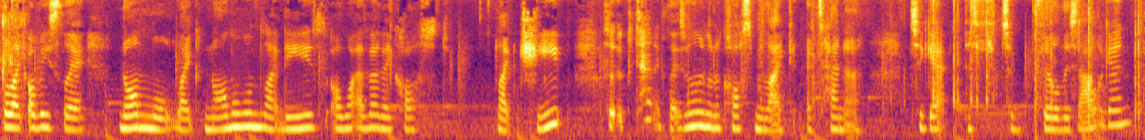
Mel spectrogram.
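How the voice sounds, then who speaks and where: Someone speaks at a moderate pace with a British accent, over noticeable background noise. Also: woman. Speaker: vlogger. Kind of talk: casual vlog chat. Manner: rambling, filler-heavy.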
